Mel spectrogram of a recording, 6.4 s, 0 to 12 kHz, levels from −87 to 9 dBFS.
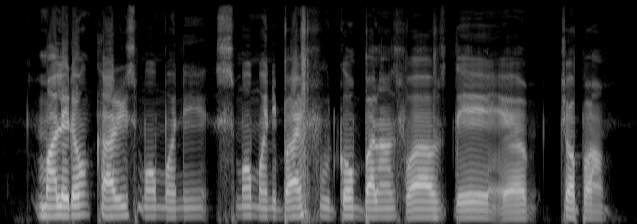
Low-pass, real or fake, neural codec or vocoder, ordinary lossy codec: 10.8 kHz; real; none; none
